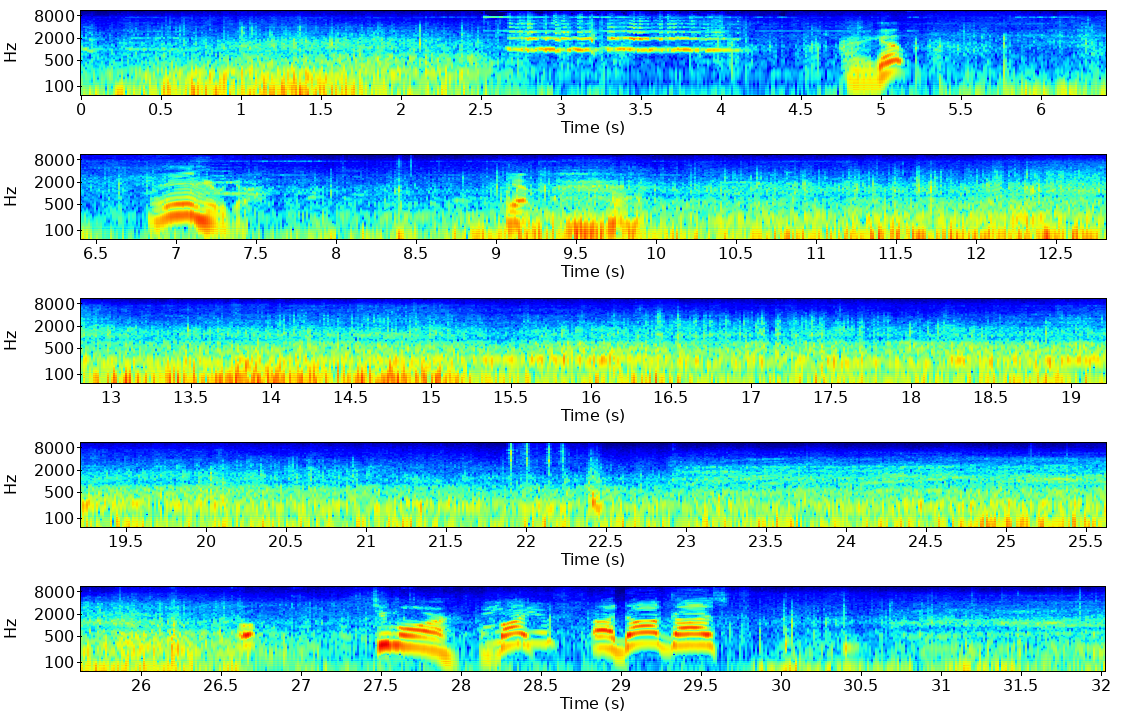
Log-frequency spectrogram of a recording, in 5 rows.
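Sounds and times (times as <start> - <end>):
tyres rolling over dirt: 0.0 - 28.4, 29.1 - 32.0
wind buffeting microphone: 5.5 - 17.9
sharp clicks: 21.8 - 22.4.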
